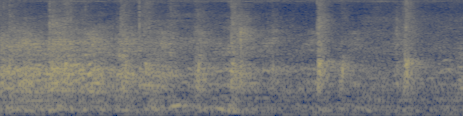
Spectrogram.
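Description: Audience laughing, the laughter dying away.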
